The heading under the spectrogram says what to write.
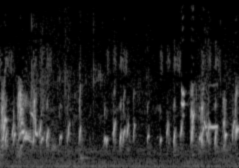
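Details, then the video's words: Short burst of European goldfinch song: quick, bright, evenly spaced chirps with a liquid twittering flourish at the start and end. A faint low hum is present. Offered as training song for songbirds. "The Motivating Anthem of the Goldfinch Bird"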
